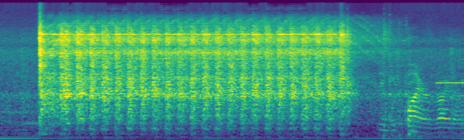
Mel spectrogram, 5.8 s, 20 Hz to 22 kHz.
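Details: Subaru BRZ FA20 build (1200cc injectors, 4 bar MAP sensor) just flashed with a modified 3-bar tune: starter whirrs about four seconds, catches briefly, then dies at once; owner suspects a bad sensor.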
